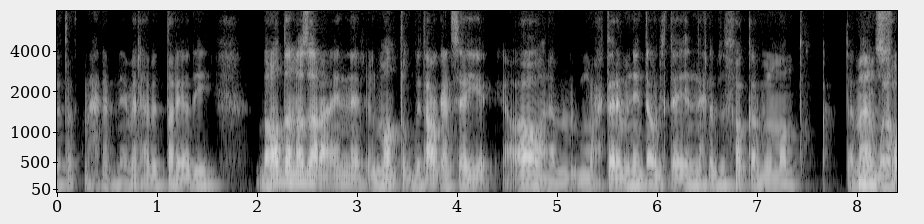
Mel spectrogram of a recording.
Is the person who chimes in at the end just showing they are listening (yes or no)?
yes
